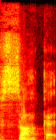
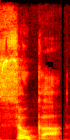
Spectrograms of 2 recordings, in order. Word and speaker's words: Sokka: Instead of Sokka, it's Sokka.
